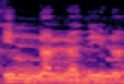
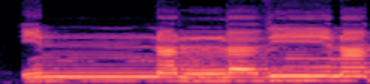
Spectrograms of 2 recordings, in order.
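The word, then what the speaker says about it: إِنَّ الَّذِينَ: Jangan sekedar innalladina innalladina ya. Inna gitu ya. Innalladzina kafaru.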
